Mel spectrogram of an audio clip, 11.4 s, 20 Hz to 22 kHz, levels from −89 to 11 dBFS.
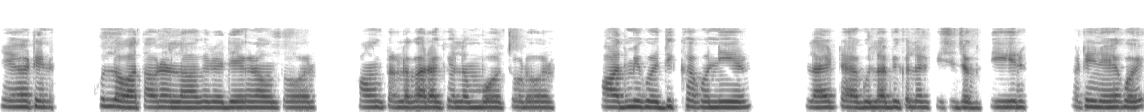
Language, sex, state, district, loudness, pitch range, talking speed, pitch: Rajasthani, male, Rajasthan, Churu, -22 LUFS, 195-210 Hz, 150 wpm, 200 Hz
